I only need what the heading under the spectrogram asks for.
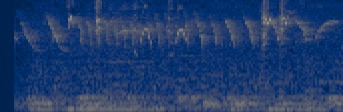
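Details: Sunbird singing energetically in a tutor recording for training songbirds: a rapid, continuous run of thin, high twittering notes and quick downward sweeps, with a few sharper accented chirps, over a steady low hum.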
